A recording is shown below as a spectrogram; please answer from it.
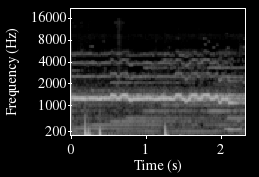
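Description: Background music led by a flute: one held note with quick trilled ornaments, over a few soft low thumps.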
